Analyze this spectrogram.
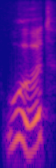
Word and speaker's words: would: Lo podemos encontrar de su forma larga, would, se pronuncia solo con 3 fonemas, W, U y D, would, nunca se pronuncia la L en esa palabra, ¿sí?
